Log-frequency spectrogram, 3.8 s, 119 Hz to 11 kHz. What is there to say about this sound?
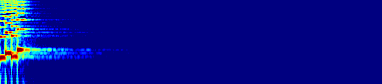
Menu Interface - Confirm 003
This was made to emulate the classic sounds of SNES era video games.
